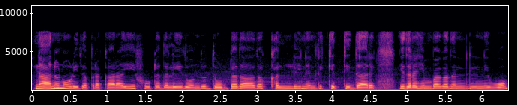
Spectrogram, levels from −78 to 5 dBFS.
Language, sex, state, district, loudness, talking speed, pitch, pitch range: Kannada, female, Karnataka, Bellary, -17 LUFS, 140 wpm, 220 Hz, 215-235 Hz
